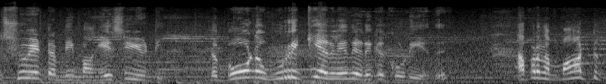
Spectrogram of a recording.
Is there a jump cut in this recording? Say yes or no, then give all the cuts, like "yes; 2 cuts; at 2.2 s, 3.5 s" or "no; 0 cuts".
no; 0 cuts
